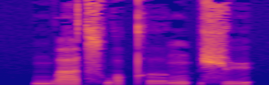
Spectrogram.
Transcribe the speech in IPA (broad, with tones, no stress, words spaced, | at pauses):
mwä˧˥t͡sʰwɔ˧ kʰɤ˧˥ŋ | ɕy˧˥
